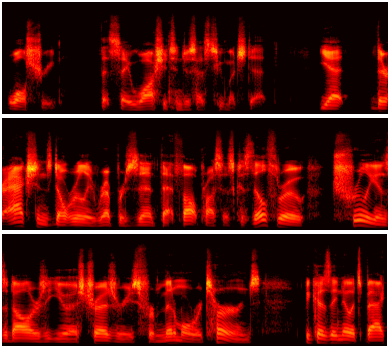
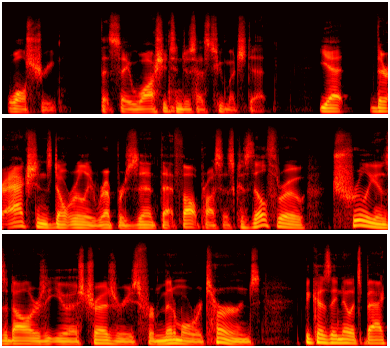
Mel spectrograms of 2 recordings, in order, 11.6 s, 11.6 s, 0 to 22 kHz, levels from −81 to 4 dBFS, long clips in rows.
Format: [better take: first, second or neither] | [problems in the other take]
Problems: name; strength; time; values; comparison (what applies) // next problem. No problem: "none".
second | thin; very; fading below 450 Hz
